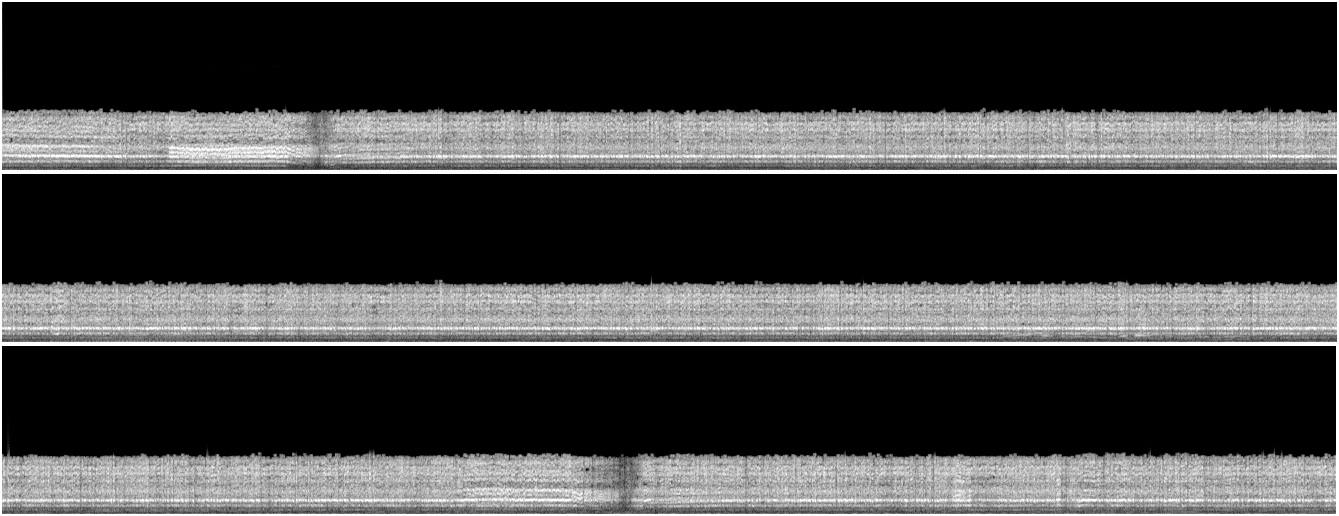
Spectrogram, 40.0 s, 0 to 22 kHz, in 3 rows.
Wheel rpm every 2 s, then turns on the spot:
160, 130, 160, 160, 160, 160, 160, 160, 160, 160, 160, 160, 160, 160, 160, 160, 110, 160, 160, 160.
none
